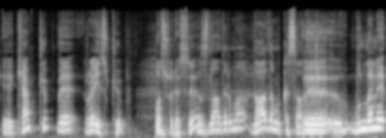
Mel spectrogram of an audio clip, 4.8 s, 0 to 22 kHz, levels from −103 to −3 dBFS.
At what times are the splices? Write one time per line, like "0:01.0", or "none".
0:01.9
